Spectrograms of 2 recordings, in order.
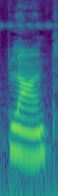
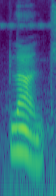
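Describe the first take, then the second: No difference in how they are said.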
